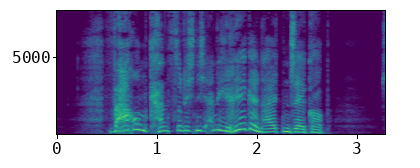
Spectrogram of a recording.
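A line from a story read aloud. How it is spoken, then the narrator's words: Shouted. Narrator (German): schrie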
